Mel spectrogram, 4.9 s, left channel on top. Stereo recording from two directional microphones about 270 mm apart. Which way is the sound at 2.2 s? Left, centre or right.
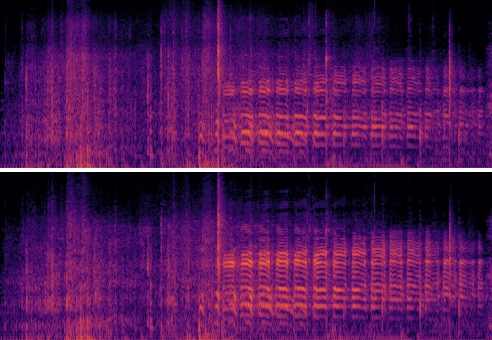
Left.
